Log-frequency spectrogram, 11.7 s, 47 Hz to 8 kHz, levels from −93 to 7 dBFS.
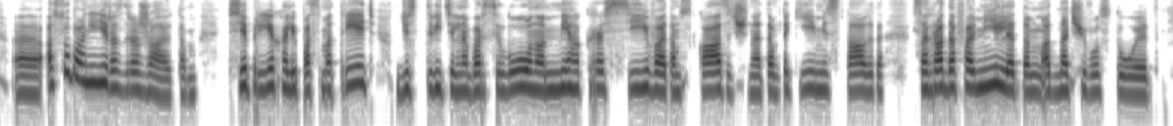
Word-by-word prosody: э, 180 -1 0
особо 355 +9 +2
они 280 -2 +3
не 275 0 +4
раздражают. 200 -7 -3
Там 170 0 -10 0.3
все 245 - +2
приехали 230 -1 +1
посмотреть, 220 +5 -1 0.2
действительно 210 +1 -3
Барселона 210 +3 +1
мегакрасивая, 220 -1 0
там 190 - -2
сказочная, 195 -3 +1
там 195 -2 -2
такие 215 +2 -5
места. 200 -1 -2
Вот 200 -1 0
эта 190 -1 -7 0.3
Саграда-Фамилия 230 +1 +3
там 195 -2 -3
одна 195 +1 +2
чего 195 -1 -3
стоит. 175 -2 -4
210 Hz, 125 wpm, -23 LUFS, 195-225 Hz, 0.3 s, не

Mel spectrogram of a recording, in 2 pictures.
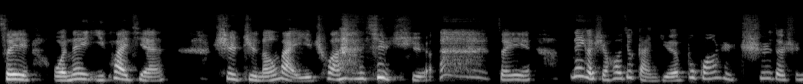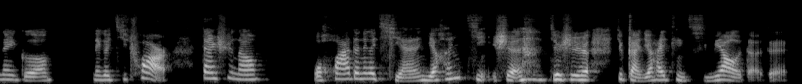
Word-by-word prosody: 所 240 -3 +9
以 225 -3 +9 0.2
我 190 -2 +5
那 240 +4 +4
¥1 200 -2 +2 0.5
是 250 -4 +2
只 215 -2 -1
能 185 +5 +1
买 - - +5
1 330 +1 -1
串 250 -5 +1 0.3
去 290 +1 +5
吃 185 -3 -5
啊。 - - -9 0.6
所 215 - -1
以 215 -1 -2 0.4
那 380 +2 +1
个 270 -6 +4
时 225 -6 -3
候 275 +5 -2
就 320 - -3
感 170 - -6
觉 175 +1 0
不 190 +12 -5
光 285 0 -3
是 265 - -7
吃 280 0 -5
的 235 - -1
是 220 +1 -12
那 220 -1 -4
个 180 0 -2 0.4
那 210 -1 -5
个 210 - 0
鸡 205 +3 -12
串 285 +5 +1
儿， - - +4 0.3
但 280 -2 +2
是 280 +1 -6
呢， 230 -2 +1 0.5
我 190 - 0
花 250 +4 +2
的 270 - +2
那 260 - -2
个 260 -1 +2
钱 180 -6 -3
也 190 - +5
很 255 +8 -2
谨 265 -8 -6
慎， 205 -1 +3 0.3
就 230 +1 +5
是 210 -2 +3 0.3
就 240 - -4
感 165 - +2
觉 180 - +2
还 200 0 +2
挺 200 -3 -7
奇 175 -2 -17
妙 200 +3 +3
的， - - -8
对。 - - -9
220 Hz, 215 characters per minute, -23 LUFS, 200-260 Hz, 0.6 s, 所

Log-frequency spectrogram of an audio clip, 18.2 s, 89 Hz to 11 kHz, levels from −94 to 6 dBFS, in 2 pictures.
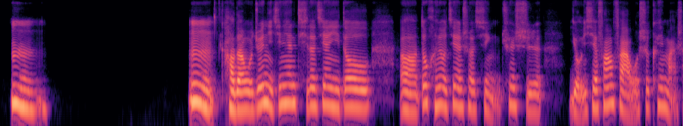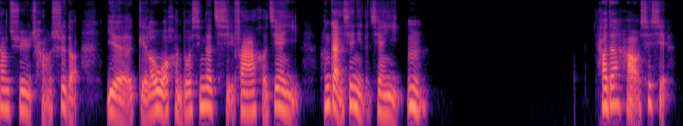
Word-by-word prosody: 嗯。 185 -4 +4 1.9
嗯， 220 -7 +7
好 175 - +5
的， 165 -1 +7
我 165 -1 +3
觉 185 +4 +1
得 210 - +5
你 210 -4 +5
今 200 +4 0
天 215 0 +3
提 190 - -7
的 195 - +3
建 195 0 0
议 180 - +1
都 180 -1 +3 0.4
呃， 155 -2 +2
都 210 +1 +1
很 195 -1 -2
有 190 - +1
建 185 +1 -1
设 180 -2 -3
性。 165 -1 -7
确 200 - -4
实， 155 -6 -5 0.3
有 - - 0
一 - - -2
些 175 +2 0
方 200 +3 +2
法 185 -4 +3
我 170 - -4
是 175 +1 -6
可 185 +3 -8
以 190 - -1
马 175 - -3
上 180 -1 -4
去 170 -2 -4
尝 - - -9
试 - - -4
的， - - -5 0.3
也 - - +1
给 - - -5
了 150 - 0
我 170 0 +3
很 - - -6
多 155 - -3
新 165 +4 -4
的 185 -1 +1
启 180 0 -8
发 160 0 0
和 - - -7
建 180 -5 -1
议。 - - -8 0.2
很 195 - -2
感 185 -3 +5
谢 210 - -2
你 170 -7 0
的 - - -17
建 150 -4 -3
议， 275 - -5
嗯。 190 -1 -1 2.2
好 195 0 +2
的， 200 +1 +1
好， 200 - +1
谢 225 - -6
谢。 255 +5 -9
185 Hz, 215 characters per minute, -23 LUFS, 170-200 Hz, 2.2 s, 嗯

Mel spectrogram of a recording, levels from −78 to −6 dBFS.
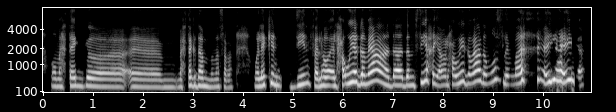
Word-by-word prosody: ومحتاج 225 +1 -4 0.3
آمم، 210 -2 -4
محتاج 240 +3 -4
دم 235 -2 -1
مثلًا، 210 -2 -10 0.4
ولكن 255 +4 -1 0.2
دين، 260 +10 -3
فاللي 235 -2 -1
هو 250 0 +3
الحقوه 250 +6 +1
يا 350 0 +8
جماعة 315 +1 +4
ده 255 +1 +5
ده 255 +2 -2
مسيحي، 305 - -2
أو 250 - -3
الحقوه 275 +4 -3
يا 365 - 0
جماعة 335 +5 +2
ده 305 -4 -2
مسلم، 340 -9 -6
ما 290 +2 0 0.3
هي 355 -4 +1 0.2
هي. 370 0 +1
255 Hz, 130 wpm, -21 LUFS, 220-310 Hz, 0.4 s, يا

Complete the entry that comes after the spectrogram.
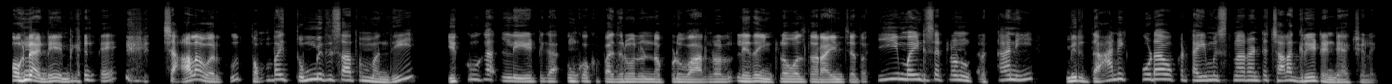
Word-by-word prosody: అవునా 195 +4 +10
అండి. 140 +1 +2
ఎందుకంటే 155 +6 -3 0.6
చాలా 230 - +6
వరకు 130 - -2 0.2
99% 195 - -1
మందీ 125 - -1 0.5
ఎక్కువగా 230 +6 -5 0.2
లేట్‌గ 140 -1 0 0.2
ఇంకొక 145 -2 -4
10 120 -1 +1
రోజులు 125 0 -1
ఉన్నప్పుడు, 120 +1 -3
వారం 115 +1 +2
రోజులు 120 0 -5
లేదా 140 +2 +4
ఇంట్లో 125 +2 -2
వాళ్ళతో 120 -1 +1
రాయించేద్దాం. 115 +2 +2 0.2
ఈ - - -2 0.2
మైండ్ 230 -1 +3
సెట్‌లోనే 215 -1 -3
ఉంటారు. 115 -7 -12
కానీ 215 0 +1 0.5
మీరు 160 -2 +3
దానికి 220 +5 -2
కూడా 240 0 +3
ఒక - - -11
టైమిస్తున్నారంటే 195 +1 -1
చాలా 185 +3 +3
గ్రేటండి 145 -10 +2
యాక్చువల్లి. 100 -2 -10
155 Hz, 140 wpm, -23 LUFS, 125-205 Hz, 0.6 s, అవునా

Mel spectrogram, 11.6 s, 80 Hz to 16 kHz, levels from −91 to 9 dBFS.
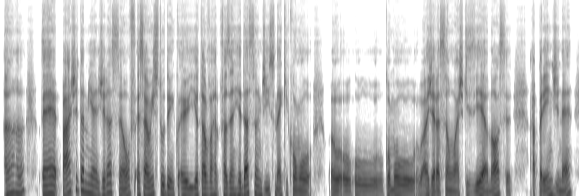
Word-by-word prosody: Aham. 155 +6 -1 0.3
Eh, 150 0 +4
parte 175 +5 +1
da 195 -1 +1
minha 155 -5 0
geração 130 -2 -1
f 145 - -11
saiu 130 +1 +3
um - - 0
estudo 150 0 -1
en 125 -4 0
e 125 0 +1
eu 130 - +4
tava 125 0 +2
ra 130 +1 -3
fazendo 120 -1 0
redação 145 +4 +2
disso, 115 0 -5
né, 110 0 +1
que 115 0 -11
como 105 -4 +1 0.4
o - - -1 0.4
o 100 -2 -3
o - - -11
como 105 -3 +1
a 105 +1 +2
geração, 105 -1 +1
acho 95 +1 -2
que, 115 - -7
Z, 105 +4 +2
a 95 - +3
nossa, 105 -2 -1 0.3
aprende, 110 +2 -2
né. 120 - -1
120 Hz, 175 wpm, -23 LUFS, 105-140 Hz, 0.4 s, Eh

